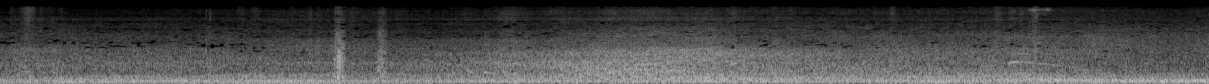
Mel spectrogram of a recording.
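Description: Car engines idling in a queue with street traffic noise: a steady low engine hum, with a louder rush of passing traffic about five to eight seconds in. Two short clicks about three and a half seconds in.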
